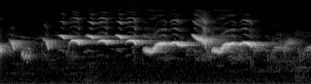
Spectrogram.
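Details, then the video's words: High, fluid warbling from a caged skylark's spring song, with rolling slurred notes and rapid twittering ornaments running without pause. "Chim quý ở lồng son ca bản tình ca mùa xuân"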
